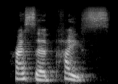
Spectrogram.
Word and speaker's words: precipice: Precipice, p, r, e, syllable break, s, I, syllable break, p, I, s, silent final E.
